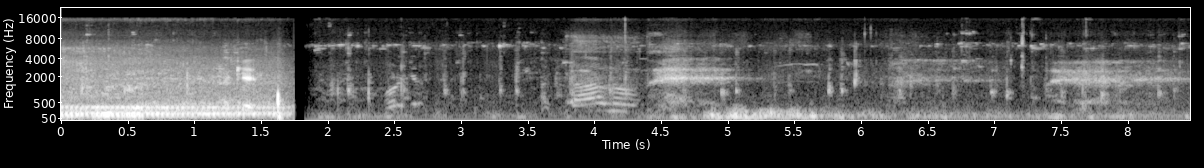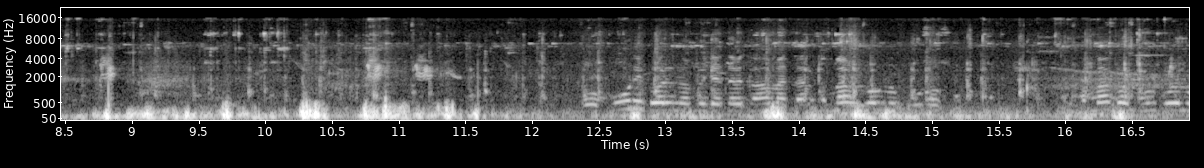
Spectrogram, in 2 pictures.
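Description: Loud steady rumble of riding along on a loaded animal-drawn cart, cutting off suddenly after about two seconds; then faint irregular hoof clip-clop of a cart-pulling draught animal, with scattered faint calls and distant voices.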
